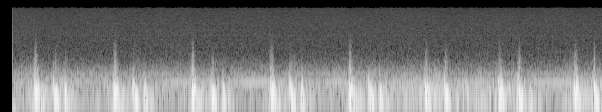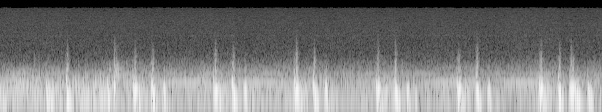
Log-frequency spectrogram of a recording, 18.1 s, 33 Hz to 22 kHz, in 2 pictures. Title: Dr Khalid X10 Third Heart Sound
